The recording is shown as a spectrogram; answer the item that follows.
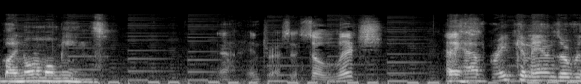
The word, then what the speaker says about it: Lich: Rises and an evil shape congeals it is Lich the the fiend of Earth lies get stitches if you get attacked by Lich what is it it rhymes with [ __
